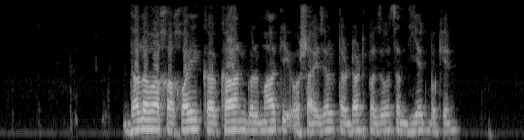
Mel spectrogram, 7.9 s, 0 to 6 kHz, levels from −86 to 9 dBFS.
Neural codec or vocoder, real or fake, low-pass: none; real; 5.4 kHz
